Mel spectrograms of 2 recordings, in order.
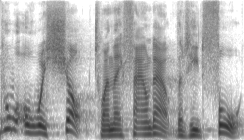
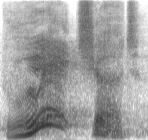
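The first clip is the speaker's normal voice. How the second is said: higher, very slow put-on outrage; mock furious old lady; 8 semitones higher, much slower than usual. [name] complains to the librarian about the disc, in mock fury. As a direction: drag out filthy in hammed-up indignation. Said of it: "She is furious".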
